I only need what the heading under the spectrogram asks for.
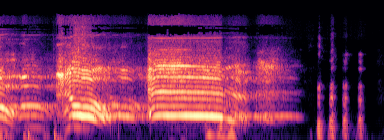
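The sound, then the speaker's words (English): A voice imitates gym effort noises: loud, strained yells and a long sustained bellow, followed by four short, sharp grunts in a quick rhythm. “I thought I could do my own gym sounds.”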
